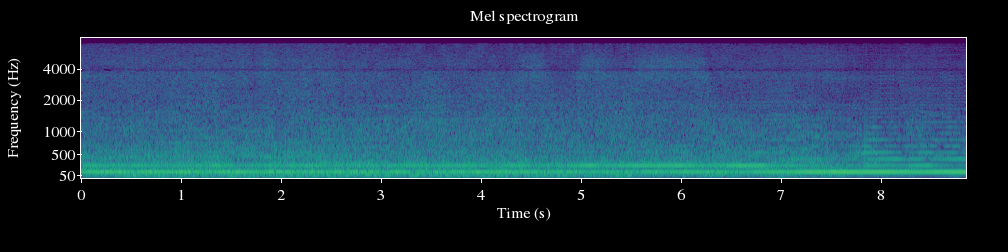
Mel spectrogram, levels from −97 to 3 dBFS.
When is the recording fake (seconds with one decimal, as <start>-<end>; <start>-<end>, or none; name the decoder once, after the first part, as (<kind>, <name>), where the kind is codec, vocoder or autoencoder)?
1.5-1.9 (codec, SNAC); 6.6-8.9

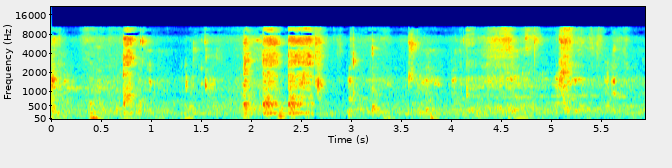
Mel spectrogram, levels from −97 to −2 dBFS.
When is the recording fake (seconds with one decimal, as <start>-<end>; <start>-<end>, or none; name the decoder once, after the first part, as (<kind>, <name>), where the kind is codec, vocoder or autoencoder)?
4.2-5.3 (vocoder, Vocos)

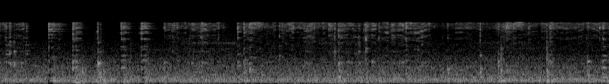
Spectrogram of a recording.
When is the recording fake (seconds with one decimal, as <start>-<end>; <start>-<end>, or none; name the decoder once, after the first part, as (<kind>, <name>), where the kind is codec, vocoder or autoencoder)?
0.8-1.5 (vocoder, BigVGAN v2); 4.6-5.5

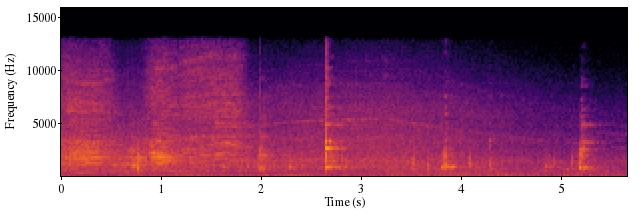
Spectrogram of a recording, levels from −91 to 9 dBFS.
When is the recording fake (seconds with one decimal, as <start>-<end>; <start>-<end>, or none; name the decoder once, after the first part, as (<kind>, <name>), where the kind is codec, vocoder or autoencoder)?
2.6-5.7 (vocoder, BigVGAN v2)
